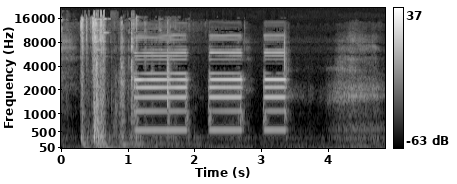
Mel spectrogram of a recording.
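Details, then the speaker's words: Doosan DX140LC-5 excavator that won't start, heard in the cab at key-on: three clean, even electronic beeps as the monitor boots normally, battery at 24.5 V; normal self-test before the engine fails to turn over. "everything boot up as it should so the cap comes on that's all right"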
